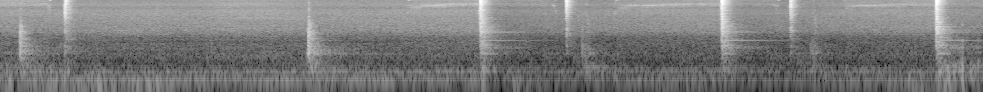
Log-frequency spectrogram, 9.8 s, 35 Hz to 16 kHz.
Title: 32" Summerset TRL back burner misfire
